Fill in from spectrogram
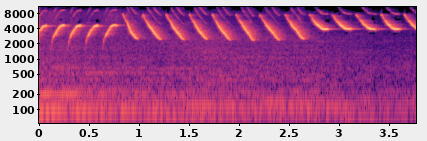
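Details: Song of a Spanish Timbrado canary, a long run of bright descending swooping notes repeated roughly three times a second, shifting to a slightly different note shape near the end.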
